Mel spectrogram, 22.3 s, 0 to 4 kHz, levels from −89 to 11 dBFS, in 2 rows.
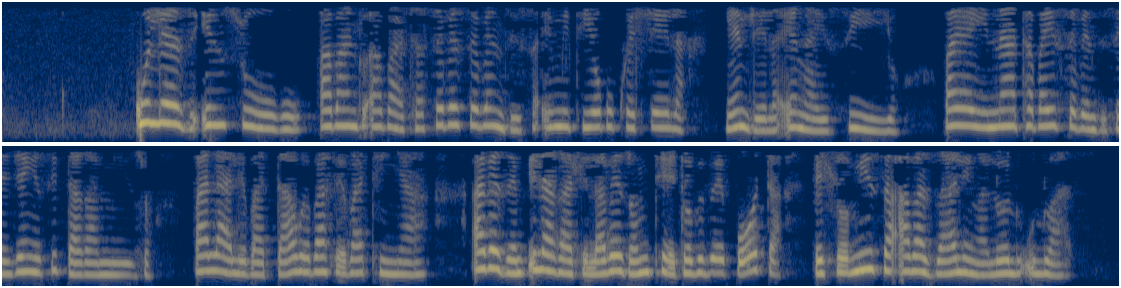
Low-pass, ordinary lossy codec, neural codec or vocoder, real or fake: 3.6 kHz; MP3, 16 kbps; none; real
